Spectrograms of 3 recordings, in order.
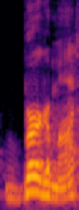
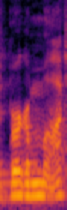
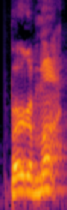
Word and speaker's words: bergamot: drinking Earl Grey's double bergamot and I did look it up it is bergamot and not Bergamo double burger not tea god that's hot bergamot rhymes with hot okay so what I've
